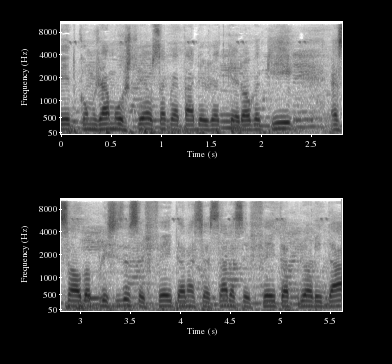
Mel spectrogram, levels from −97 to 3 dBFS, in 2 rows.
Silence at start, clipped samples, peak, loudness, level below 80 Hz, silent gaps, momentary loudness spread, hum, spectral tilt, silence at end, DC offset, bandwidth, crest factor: 0 s; under 0.1%; -4 dBFS; -18 LUFS; -32 dBFS; none; 4 LU; none; -5 dB/octave; 0 s; under 0.1%; 10.5 kHz; 14 dB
